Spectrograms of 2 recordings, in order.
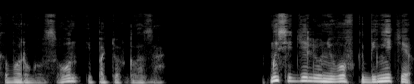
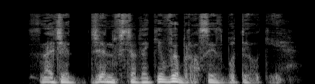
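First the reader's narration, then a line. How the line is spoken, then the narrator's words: Mutter. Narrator (Russian): пробормотал князь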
